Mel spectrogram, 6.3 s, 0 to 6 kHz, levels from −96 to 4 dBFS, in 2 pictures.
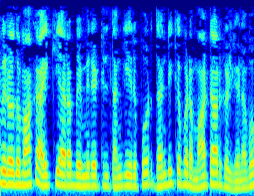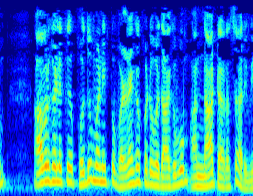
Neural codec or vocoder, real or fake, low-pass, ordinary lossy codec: none; real; 5.4 kHz; none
